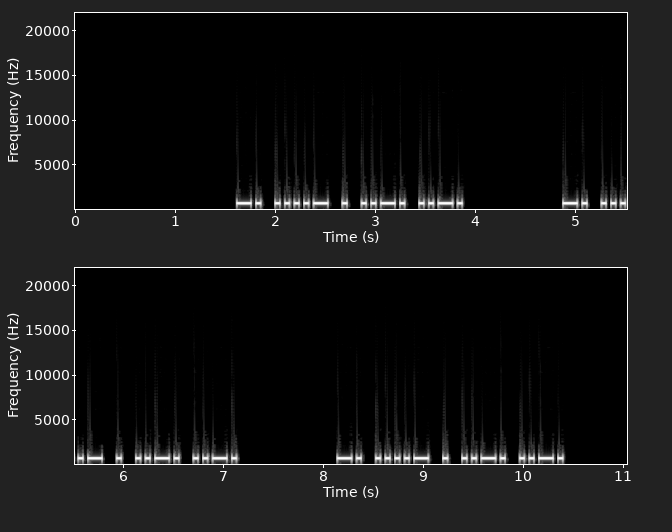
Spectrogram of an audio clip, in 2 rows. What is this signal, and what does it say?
Morse code, heard as a keyed tone, about 25 wpm, 700 Hz. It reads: N4EFF N4EFF N4EFF
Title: USA Call Signs - 5 Characters - Repeated 3x - 25wpm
